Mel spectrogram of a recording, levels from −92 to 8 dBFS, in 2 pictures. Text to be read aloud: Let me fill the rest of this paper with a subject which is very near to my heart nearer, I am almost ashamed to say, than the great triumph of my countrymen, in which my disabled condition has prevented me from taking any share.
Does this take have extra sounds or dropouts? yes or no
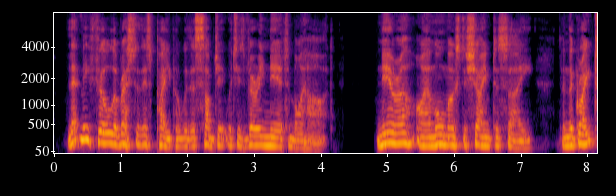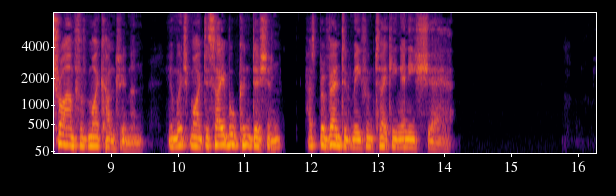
no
